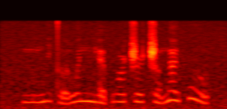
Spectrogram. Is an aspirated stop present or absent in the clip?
absent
